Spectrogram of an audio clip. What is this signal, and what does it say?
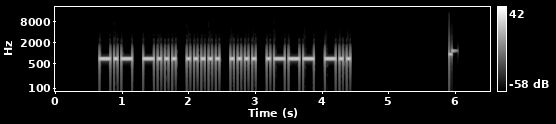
Morse code, heard as a keyed tone, about 22 wpm, 700 Hz. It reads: KB5HJD
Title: USA Call Signs Repeated 2x 22wpm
